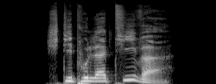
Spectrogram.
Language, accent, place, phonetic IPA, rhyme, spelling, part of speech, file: German, Germany, Berlin, [ʃtipulaˈtiːvɐ], -iːvɐ, stipulativer, adjective, De-stipulativer.ogg
- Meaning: inflection of stipulativ: 1. strong/mixed nominative masculine singular 2. strong genitive/dative feminine singular 3. strong genitive plural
